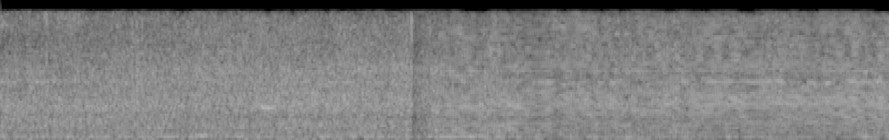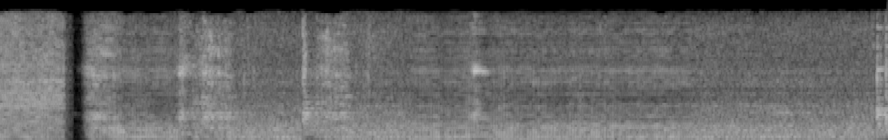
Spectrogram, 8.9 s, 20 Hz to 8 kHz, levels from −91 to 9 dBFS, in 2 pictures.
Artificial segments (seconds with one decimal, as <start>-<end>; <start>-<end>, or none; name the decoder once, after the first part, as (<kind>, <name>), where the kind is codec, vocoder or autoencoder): 2.2-5.4 (vocoder, HiFi-GAN); 6.5-7.9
